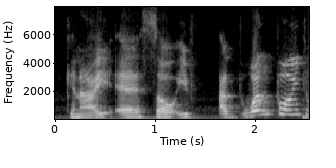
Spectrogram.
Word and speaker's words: Kenai: start just full disclaimer in Spanish kina is actually pronounced can I so if at one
